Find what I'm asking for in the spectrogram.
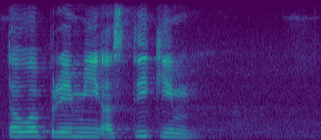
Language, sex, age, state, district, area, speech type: Sanskrit, female, 18-30, Manipur, Kangpokpi, rural, read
